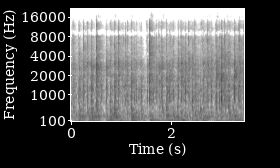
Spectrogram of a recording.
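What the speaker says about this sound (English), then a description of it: "those are those red switches. And they feel mighty fine. And they sound nice too." Fast, even clatter of a mechanical keyboard with red switches, with dense soft keystrokes typed continuously at close range and no voices.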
